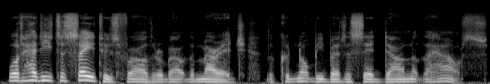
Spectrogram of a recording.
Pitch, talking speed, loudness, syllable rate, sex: 120 Hz, 255 wpm, -19 LUFS, 6.0 syllables/s, male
